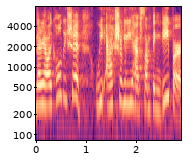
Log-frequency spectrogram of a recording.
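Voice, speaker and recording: A woman speaks at a fairly quick pace with ordinary pitch variation, over noticeable background noise. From Romania. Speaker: entrepreneur. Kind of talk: podcast interview. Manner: animated.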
